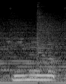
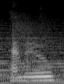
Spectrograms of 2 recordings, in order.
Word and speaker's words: Temu: of like wish or teu I keep pronouncing it teu even though like the Super Bowl commercials is temu um so anyway so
